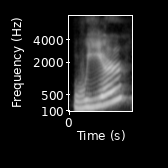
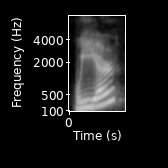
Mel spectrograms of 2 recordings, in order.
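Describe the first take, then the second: The two takes are said the same way.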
